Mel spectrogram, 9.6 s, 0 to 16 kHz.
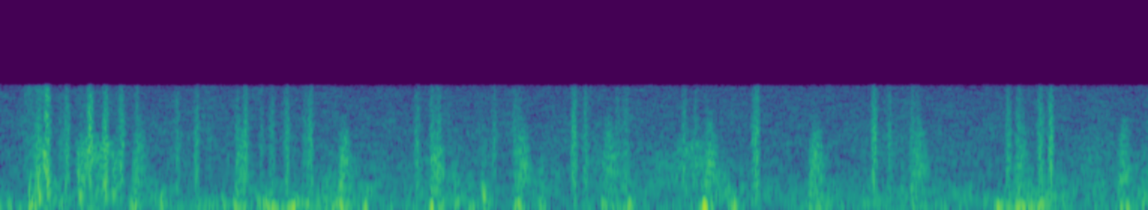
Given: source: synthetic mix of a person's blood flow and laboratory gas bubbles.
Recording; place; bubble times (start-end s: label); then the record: Doppler ultrasound of blood flow; subclavian vein
0.20-0.45 s: bubbles
0.62-1.00 s: bubbles
From the record:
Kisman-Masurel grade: 213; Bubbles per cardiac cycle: several, 3 to 8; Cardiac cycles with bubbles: 1 to 10%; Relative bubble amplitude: loud (0.450 to 0.775); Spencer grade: 1 (occasional bubble signal discernible with the cardiac motion signal, with majority of cardiac periods free of bubbles); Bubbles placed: anywhere in the cardiac cycle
